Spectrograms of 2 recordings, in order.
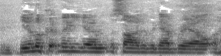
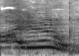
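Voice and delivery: loud, high-pitched excited outburst; eager shout; 12 semitones higher, 9 dB louder than usual. Acted. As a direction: shout it out, jumping in to volunteer. Volunteers eagerly for first aid.

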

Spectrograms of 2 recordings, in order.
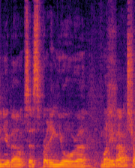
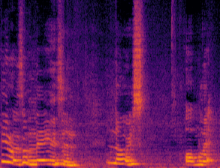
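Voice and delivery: high slow NPC voice; 11 semitones higher, slower than usual. Acted.

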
